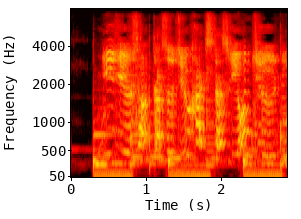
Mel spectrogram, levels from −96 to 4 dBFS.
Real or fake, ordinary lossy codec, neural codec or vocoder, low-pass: real; AAC, 48 kbps; none; 7.2 kHz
